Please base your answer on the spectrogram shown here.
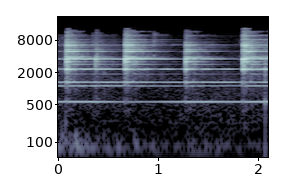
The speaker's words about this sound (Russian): А колокол нам напоминает об этом. Потому что колокол – это олицетворение веры, призывает нас, объединяет нас этот звон колокольный.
